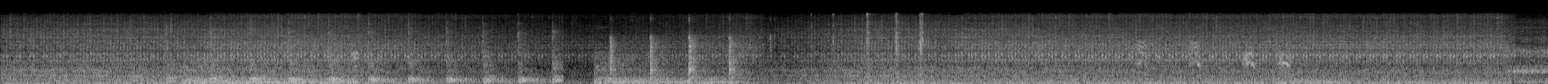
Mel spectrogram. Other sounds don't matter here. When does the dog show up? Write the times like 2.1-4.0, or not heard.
11.3-13.1.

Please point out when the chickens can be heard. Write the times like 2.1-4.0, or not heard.
not heard.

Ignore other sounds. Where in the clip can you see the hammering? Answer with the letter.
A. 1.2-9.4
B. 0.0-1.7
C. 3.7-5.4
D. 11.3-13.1
A.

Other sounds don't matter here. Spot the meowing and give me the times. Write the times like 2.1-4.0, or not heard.
1.8-3.6, 5.9-7.5, 12.8-13.6.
